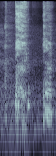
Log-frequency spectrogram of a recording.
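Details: A child gives two short, harsh irritant coughs in a small room right after taking a shot of sriracha hot sauce.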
